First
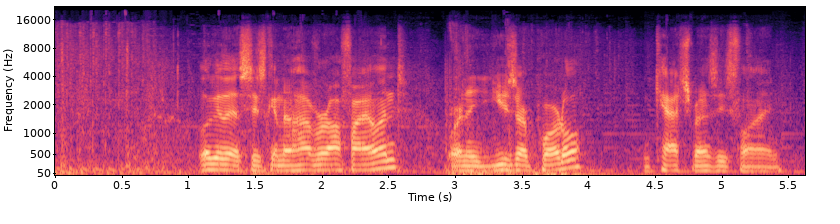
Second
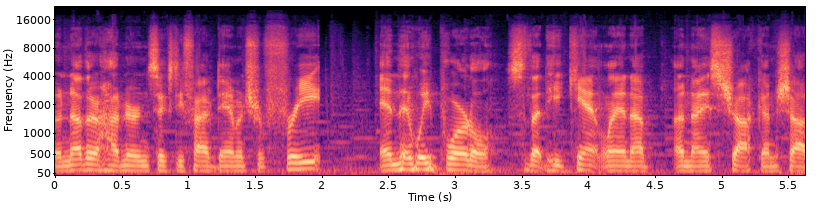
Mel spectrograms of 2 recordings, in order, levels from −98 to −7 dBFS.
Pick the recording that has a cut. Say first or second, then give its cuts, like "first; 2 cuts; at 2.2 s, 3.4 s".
second; 1 cut; at 2.0 s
